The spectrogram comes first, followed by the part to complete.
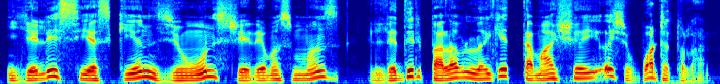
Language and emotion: Kashmiri, happy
